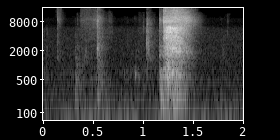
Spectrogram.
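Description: A single sharp, loud sneeze bursts out after a few faint sounds, standing alone without talk.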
